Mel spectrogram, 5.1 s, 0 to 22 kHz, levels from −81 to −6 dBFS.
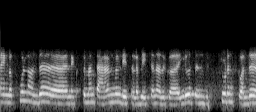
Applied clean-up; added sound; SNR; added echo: none; none; none; none.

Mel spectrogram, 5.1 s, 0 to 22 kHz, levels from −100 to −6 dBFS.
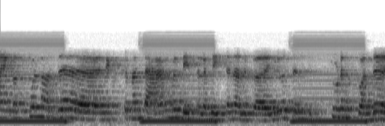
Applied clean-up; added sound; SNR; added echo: none; Telephone; 7 dB; reverberation time 1.0 s.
